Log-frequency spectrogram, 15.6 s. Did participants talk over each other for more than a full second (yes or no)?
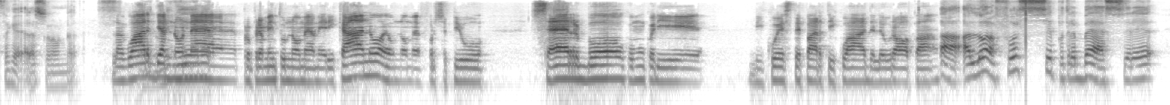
yes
